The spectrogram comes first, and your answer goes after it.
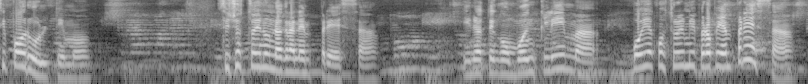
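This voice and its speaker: A woman giving simultaneous interpretation at a conference, rendering the speech phrase by phrase with some halting. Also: mid-range voice.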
